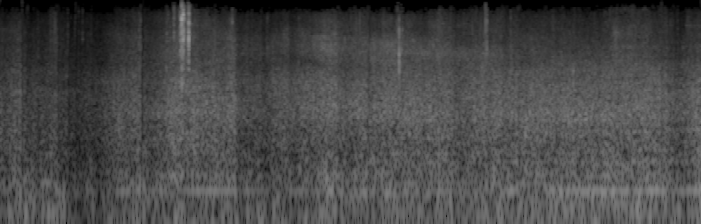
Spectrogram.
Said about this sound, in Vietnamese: Xe nhiều quá.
